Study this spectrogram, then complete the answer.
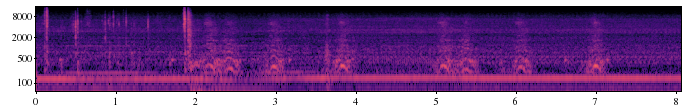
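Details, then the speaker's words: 1996 Fiat Cinquecento Sporting, 26,000 miles, abandoned seven years: sluggish, labored, slow uneven cranking with no catch over a steady hum and no fuel pump heard engaging; battery not spinning the engine fast enough. "But to be honest, even if there isn't fuel getting through, to me, it doesn't sound like we've got enough power there anyway."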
